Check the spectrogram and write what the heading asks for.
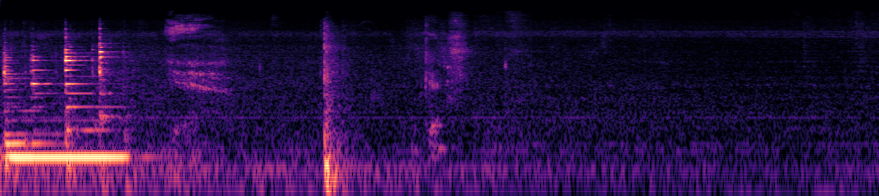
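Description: A fiddle bow drawn on a low string, one steady note held about a second and stopped short, with a few plucked guitar notes over it as the band readies the next song. A single sharp knock follows about two and a half seconds in, then quiet room sound.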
